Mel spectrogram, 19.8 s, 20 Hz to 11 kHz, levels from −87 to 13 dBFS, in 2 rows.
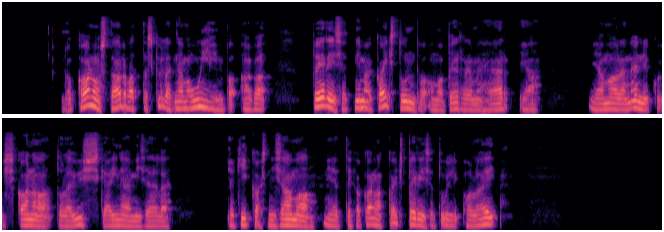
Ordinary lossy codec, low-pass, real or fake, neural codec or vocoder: none; 7.2 kHz; fake; codec, 16 kHz, 4 kbps, FreqCodec, larger model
